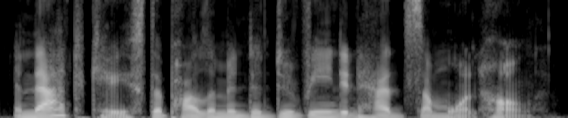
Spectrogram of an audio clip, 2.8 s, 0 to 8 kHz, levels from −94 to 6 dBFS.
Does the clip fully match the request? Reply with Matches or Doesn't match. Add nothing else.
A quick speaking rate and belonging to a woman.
Matches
